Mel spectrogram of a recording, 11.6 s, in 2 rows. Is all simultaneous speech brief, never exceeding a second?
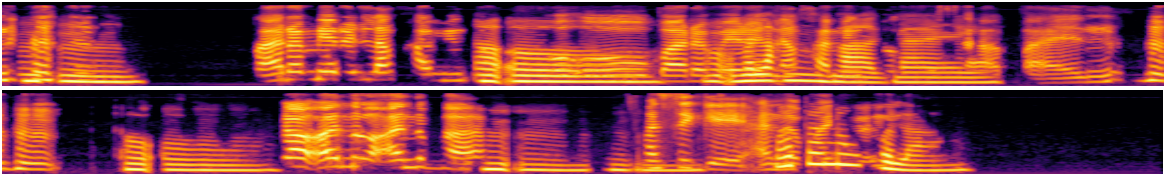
No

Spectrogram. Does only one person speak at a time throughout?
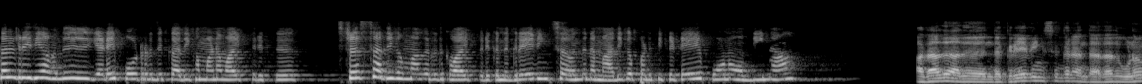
Yes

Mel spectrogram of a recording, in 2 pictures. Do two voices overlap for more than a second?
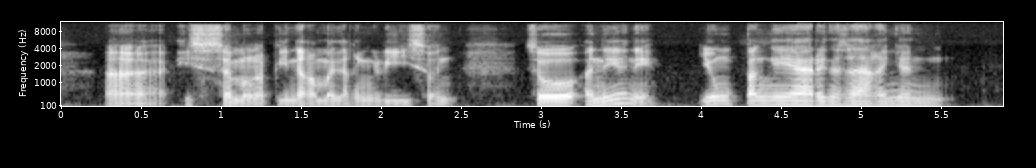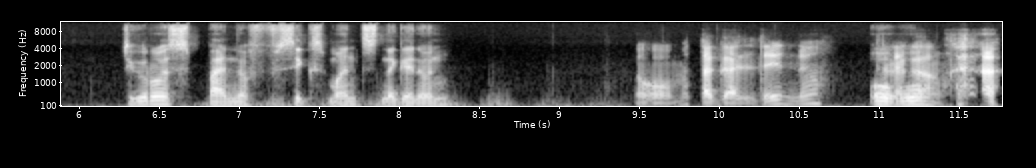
No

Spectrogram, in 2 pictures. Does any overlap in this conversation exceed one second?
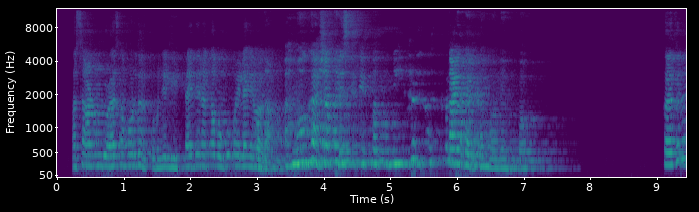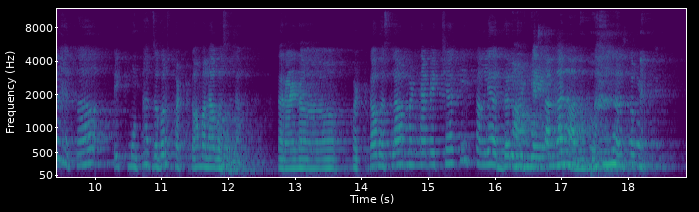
No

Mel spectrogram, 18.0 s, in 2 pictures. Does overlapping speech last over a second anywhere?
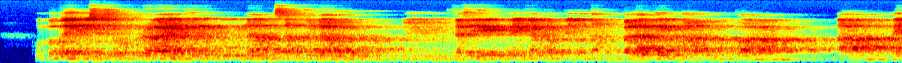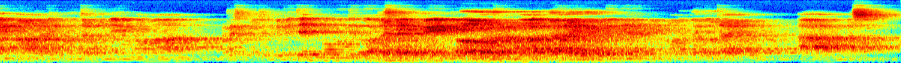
Yes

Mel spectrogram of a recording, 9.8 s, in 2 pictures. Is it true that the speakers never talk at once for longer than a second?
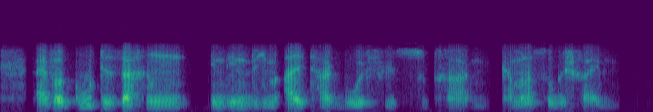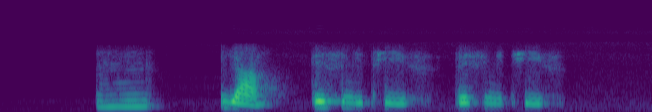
Yes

